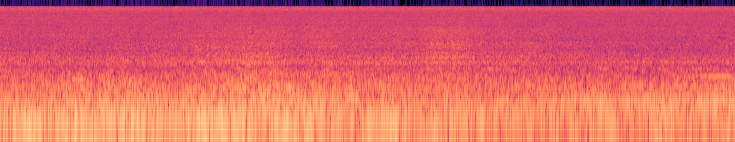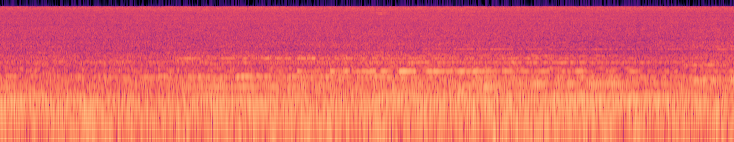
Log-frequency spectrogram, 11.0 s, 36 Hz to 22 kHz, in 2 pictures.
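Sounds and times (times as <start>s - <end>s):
faint sustained musical tones: 0.0s - 11.0s
low rumbling ambience: 0.0s - 11.0s.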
